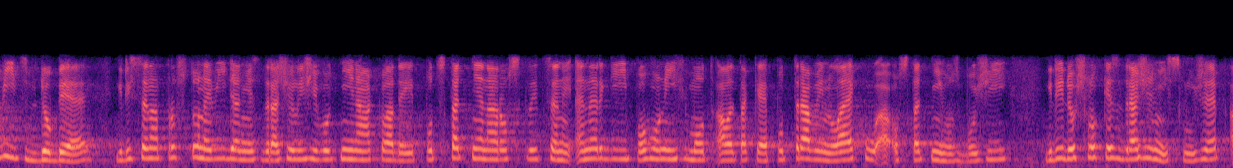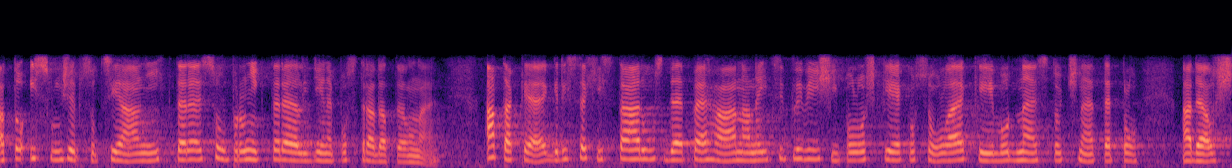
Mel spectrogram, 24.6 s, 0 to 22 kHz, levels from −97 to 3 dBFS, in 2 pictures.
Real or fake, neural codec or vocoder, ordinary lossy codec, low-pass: real; none; Opus, 16 kbps; 5.4 kHz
